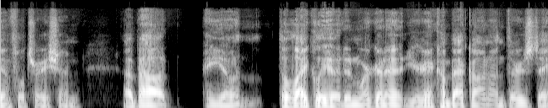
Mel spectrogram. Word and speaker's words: Yue: And I was mispronouncing your name, and I apologize. I was saying, that's okay. so it's you. Is that right? Yeah, that's you.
